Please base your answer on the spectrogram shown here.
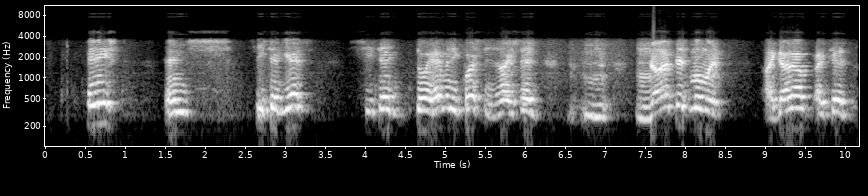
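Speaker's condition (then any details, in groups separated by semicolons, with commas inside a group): Parkinson's disease; stutters, Parkinson's attacks the jaw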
